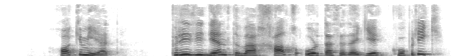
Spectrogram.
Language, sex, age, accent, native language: Uzbek, female, 18-24, Qashqadaryo, Uzbek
